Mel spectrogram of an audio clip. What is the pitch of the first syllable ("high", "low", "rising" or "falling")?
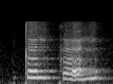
high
